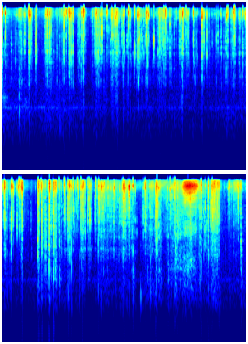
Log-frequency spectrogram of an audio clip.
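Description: Plastic packaging around toy biscuits for a miniature doll kitchen set is opened, with continuous crinkling and crackling close up, a burst of louder tearing and rustling partway through.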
